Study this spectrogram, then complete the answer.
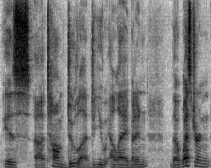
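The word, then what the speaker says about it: Dula: in western north carolina people often pronounce the a sound as e and so tom doula became tom dooley dooley was from a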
